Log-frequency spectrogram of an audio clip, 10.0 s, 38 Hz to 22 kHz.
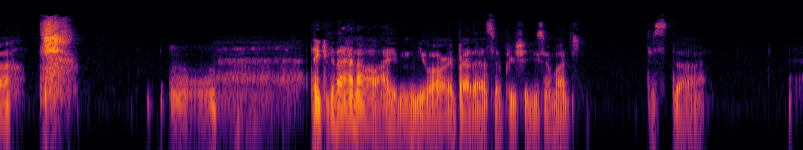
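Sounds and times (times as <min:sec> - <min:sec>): man's sharp burst of breath: 0:00.5 - 0:01.0.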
